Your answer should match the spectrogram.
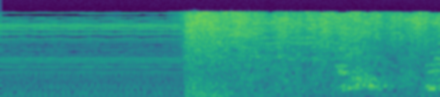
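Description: A held electronic keyboard chord is broken about a second in by a sudden loud crash-and-shatter sound effect. Near the end a voice starts, its pitch sliding up and down.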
